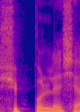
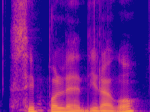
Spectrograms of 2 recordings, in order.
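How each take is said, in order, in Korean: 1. 이 단어는 'sh' 소리로 시작해요. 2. 이 단어는 's' 소리로 시작해요. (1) "쉿볼렛이 아니고" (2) "싯볼렛이라고 자꾸 발음을 하는 거예요"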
